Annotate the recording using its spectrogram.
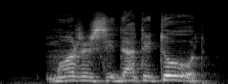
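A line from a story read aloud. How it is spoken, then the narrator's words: Whisper. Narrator (Ukrainian): прошепотів Стен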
